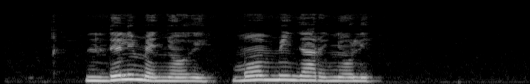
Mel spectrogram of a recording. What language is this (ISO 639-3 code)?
mcx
